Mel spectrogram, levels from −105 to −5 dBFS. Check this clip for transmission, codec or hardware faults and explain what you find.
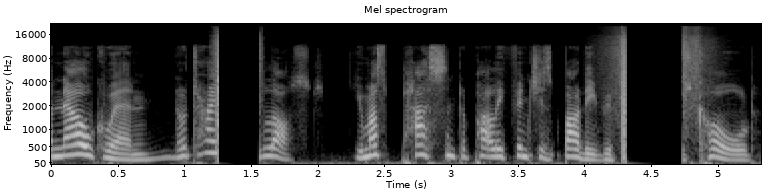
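Two wireless microphone squelch dropouts, at 1.19–1.60 s and 4.05–5.03 s: the radio signal fades, hiss rises, then squelch mutes the speech for about 0.31 s and 0.43 s respectively.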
